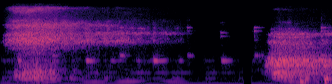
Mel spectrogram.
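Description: A deep breath pushed out during a guided breathing exercise, a long, breathy rush of air lasting over a second, then a short pause and another breath beginning, soft overall with faint steady tones underneath.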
